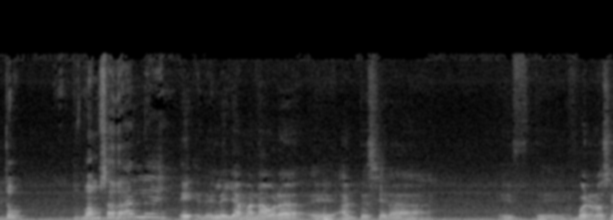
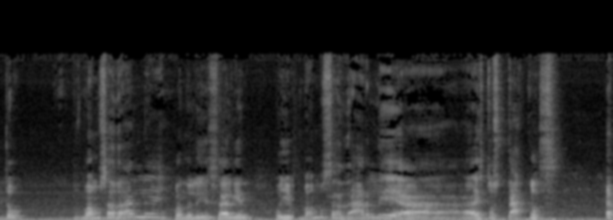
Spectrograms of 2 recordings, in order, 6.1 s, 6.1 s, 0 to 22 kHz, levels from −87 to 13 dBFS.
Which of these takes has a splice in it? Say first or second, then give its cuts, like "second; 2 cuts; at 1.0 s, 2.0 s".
second; 2 cuts; at 1.7 s, 2.9 s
